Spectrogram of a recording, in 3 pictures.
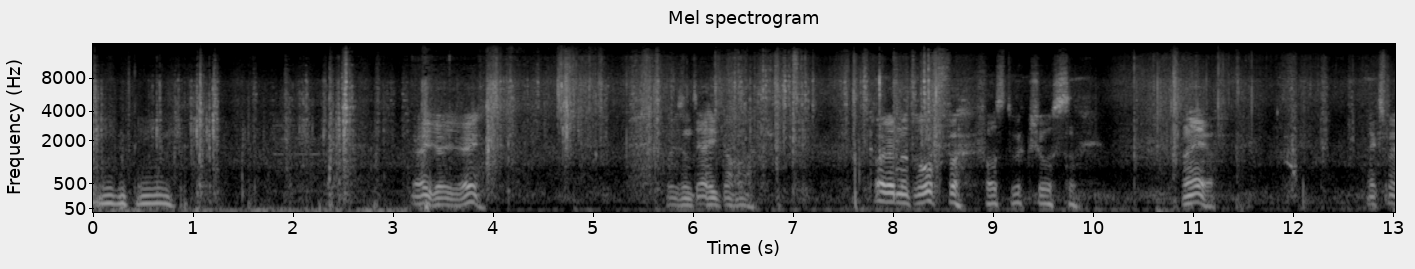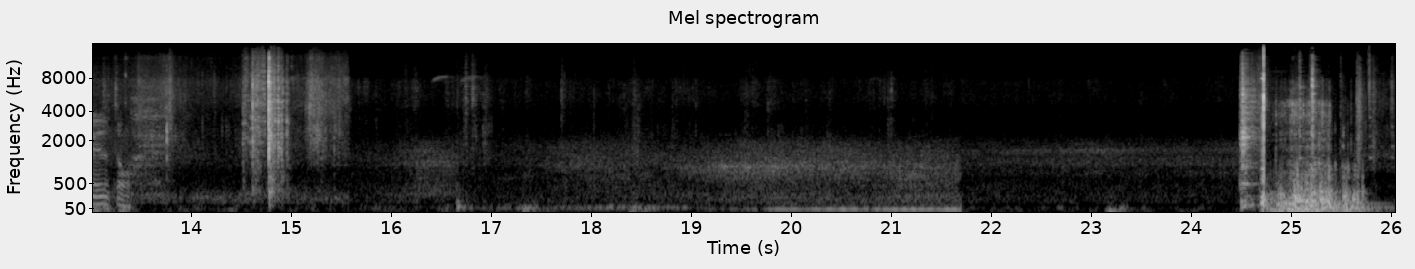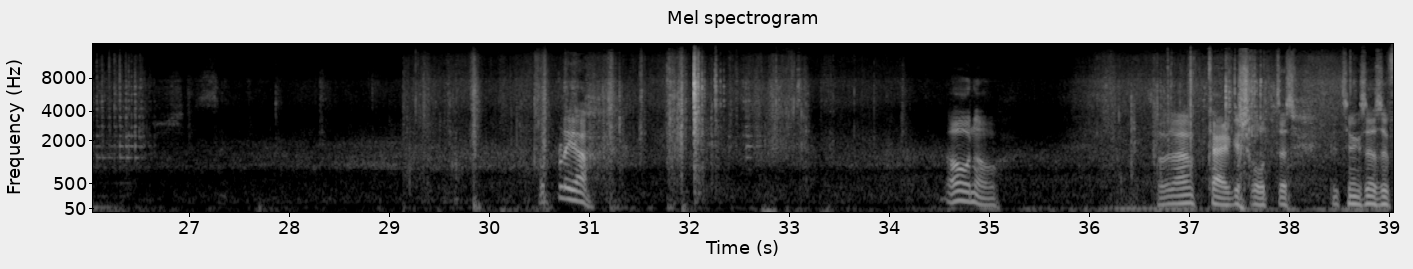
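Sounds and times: loud low jolt noise: 0:24.5 - 0:26.3
arrow striking tripod: 0:24.5 - 0:26.4.

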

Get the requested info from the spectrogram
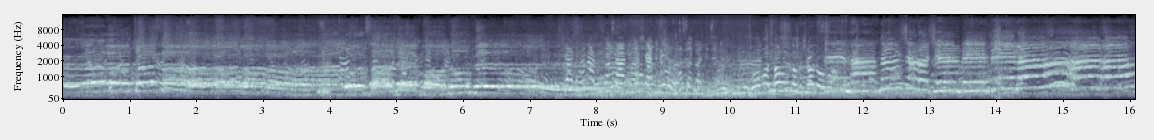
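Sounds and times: women singing unaccompanied: 0:00.0 - 0:09.4, 0:11.3 - 0:16.0
voices chattering: 0:00.0 - 0:16.0.

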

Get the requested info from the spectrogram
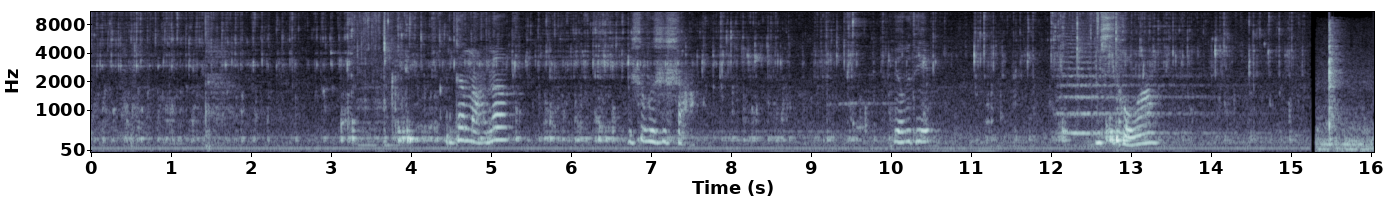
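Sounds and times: tap water running into bottle: 0:00.0 - 0:15.3.

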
